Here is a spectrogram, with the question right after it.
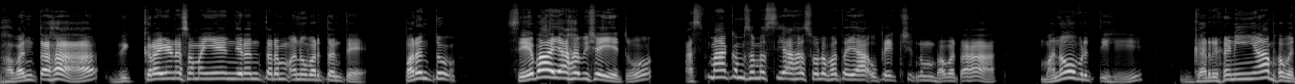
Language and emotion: Sanskrit, disgusted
